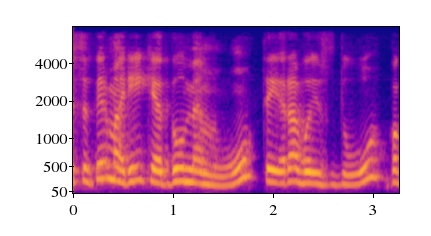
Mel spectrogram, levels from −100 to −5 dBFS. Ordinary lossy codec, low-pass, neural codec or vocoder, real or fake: MP3, 64 kbps; 7.2 kHz; codec, 16 kHz, 0.8 kbps, ZipCodec; fake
